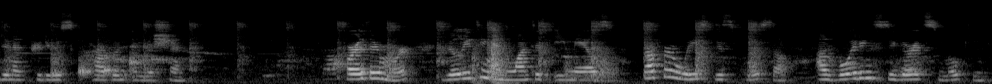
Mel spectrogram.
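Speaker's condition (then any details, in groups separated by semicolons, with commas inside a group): No condition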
